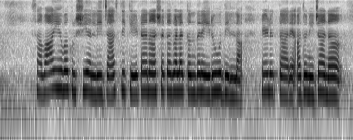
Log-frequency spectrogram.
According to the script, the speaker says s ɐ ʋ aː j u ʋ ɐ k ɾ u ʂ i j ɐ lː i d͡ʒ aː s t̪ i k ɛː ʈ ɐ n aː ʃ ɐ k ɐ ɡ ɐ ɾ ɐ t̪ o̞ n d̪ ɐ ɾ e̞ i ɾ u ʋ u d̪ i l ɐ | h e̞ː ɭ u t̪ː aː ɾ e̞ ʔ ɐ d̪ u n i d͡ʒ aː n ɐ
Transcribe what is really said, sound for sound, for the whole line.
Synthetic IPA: s ɐ ʋ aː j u ʋ ɐ k ɾ u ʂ i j ɐ lː i d͡ʒ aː s t̪ i k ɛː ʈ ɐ n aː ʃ ɐ k ɐ ɡ ɐ ɭ ɐ t̪ o̞ n d̪ ɐ ɾ e̞ i ɾ u ʋ u d̪ i lː ɐ | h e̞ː ɭ u t̪ː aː ɾ e̞ ʔ ɐ d̪ u n i d͡ʒ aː n ɐ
